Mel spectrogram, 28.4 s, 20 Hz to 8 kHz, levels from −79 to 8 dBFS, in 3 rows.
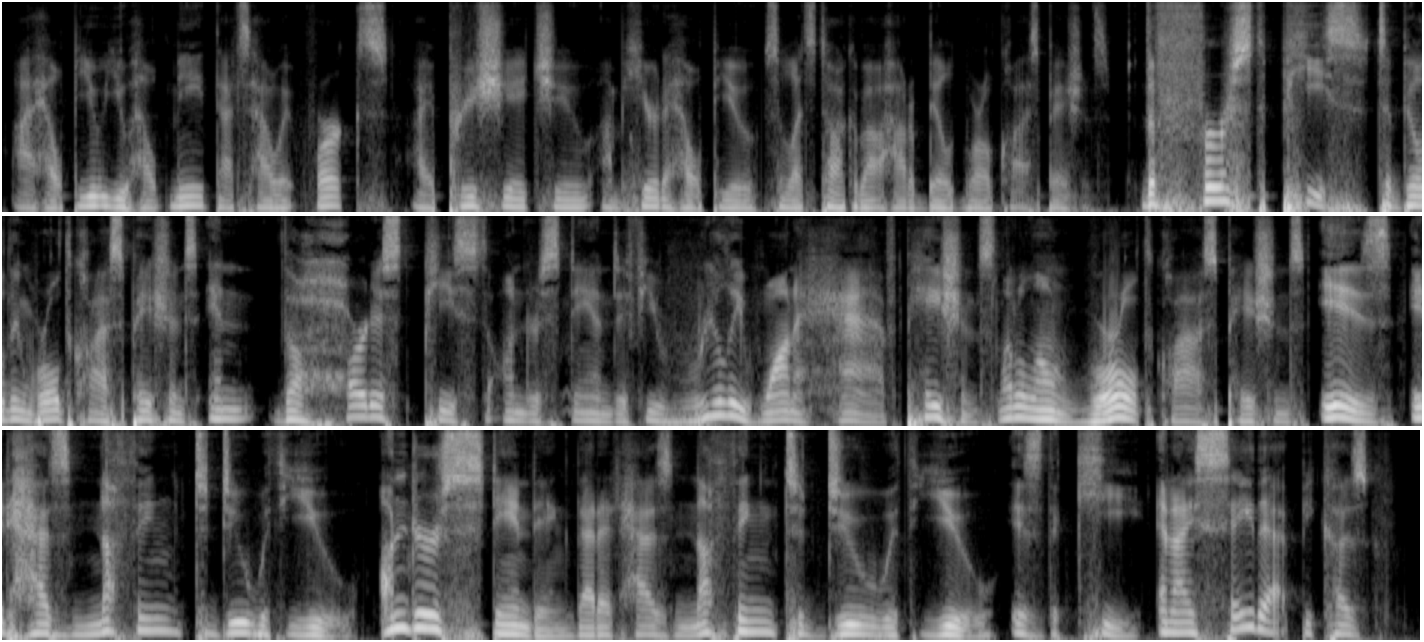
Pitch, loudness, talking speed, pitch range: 110 Hz, -17 LUFS, 165 wpm, 95-130 Hz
